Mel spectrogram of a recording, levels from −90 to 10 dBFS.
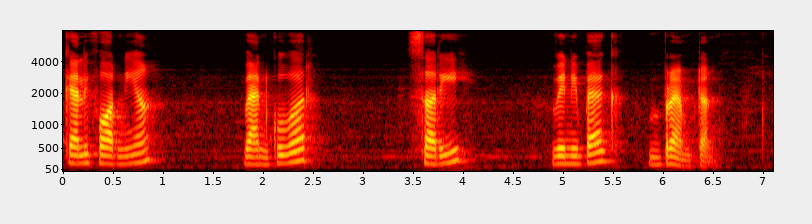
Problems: none marked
